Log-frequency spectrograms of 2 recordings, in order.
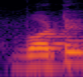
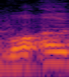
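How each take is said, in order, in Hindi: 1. बीच की t की आवाज़ बोली जाती है। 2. बीच की t की आवाज़ गिराई जाती है। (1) "अमेरिका में" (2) "टी साइलेंट कर देते हैं"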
